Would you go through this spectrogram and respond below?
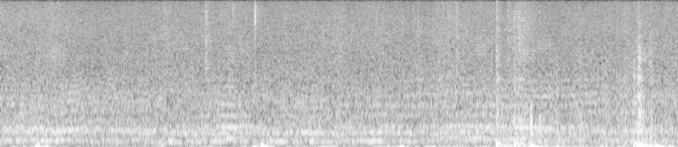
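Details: Bees flying in to land at a beehive, filmed close with an action camera; a continuous low droning hum with brief louder buzzes as individual bees pass near, over a soft background hiss.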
